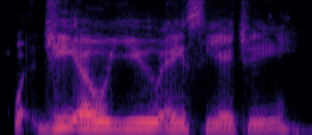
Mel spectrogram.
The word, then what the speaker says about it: gouache: excuse my like art in uh ignorance but g-o-u-a-c-h-e gouache okay what is that it's like a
